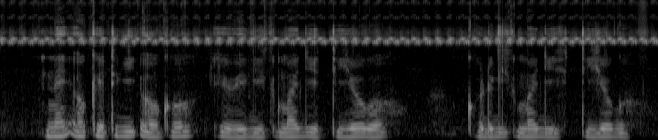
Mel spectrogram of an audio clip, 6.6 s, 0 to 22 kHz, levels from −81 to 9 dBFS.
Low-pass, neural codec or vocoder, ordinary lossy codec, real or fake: none; none; none; real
